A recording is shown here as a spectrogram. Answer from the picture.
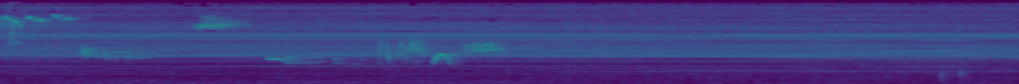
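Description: Small birds chirping in short high calls several times during the first half, over a steady background hum.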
